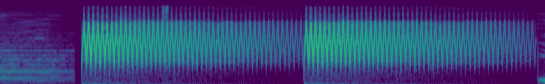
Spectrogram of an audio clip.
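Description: A brief silence, then two identical bright, shimmering electronic sound-effect hits, each starting suddenly and fading away over about a second and a half, the second following the first by under two seconds.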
